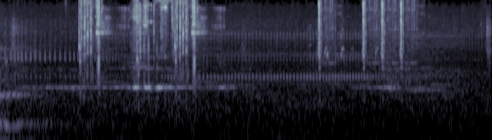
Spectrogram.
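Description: Soft interface clicks tick in quick bursts.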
